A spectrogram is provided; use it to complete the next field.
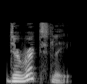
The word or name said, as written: directly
